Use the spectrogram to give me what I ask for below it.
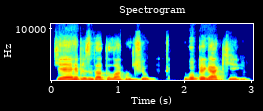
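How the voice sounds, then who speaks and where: A woman's voice: mid-range voice, steady tone, fairly quick. A woman English teacher giving a live online class on a video call, explaining patiently and checking often that students follow.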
